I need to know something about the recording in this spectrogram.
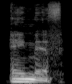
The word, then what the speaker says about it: AMF: The Andrew Melvin interrogation footage, AMF, pronounced ath is infamous among the conspiratorial community of old house archivists, OAS, pronounced ohas.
